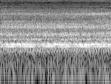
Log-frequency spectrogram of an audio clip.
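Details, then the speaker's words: Hyundai Elantra run dry after stalling in flood water: steady mid-pitched whine over a quiet idle, new since the flooding; points to an accessory, possibly a failing alternator, unconfirmed. "all right so after running it for a while nice and dry I noticed that you also need to start to make noise you can hear it see wasn't doing that before"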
